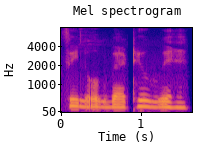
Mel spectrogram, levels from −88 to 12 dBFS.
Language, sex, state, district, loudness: Hindi, female, Jharkhand, Garhwa, -16 LUFS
